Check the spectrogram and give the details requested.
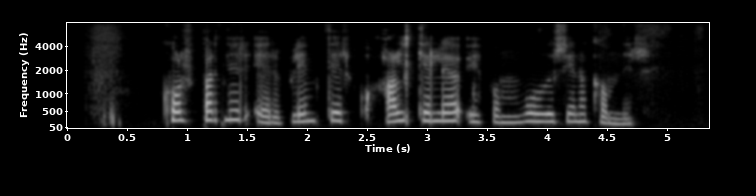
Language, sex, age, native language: Icelandic, female, 30-39, Icelandic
